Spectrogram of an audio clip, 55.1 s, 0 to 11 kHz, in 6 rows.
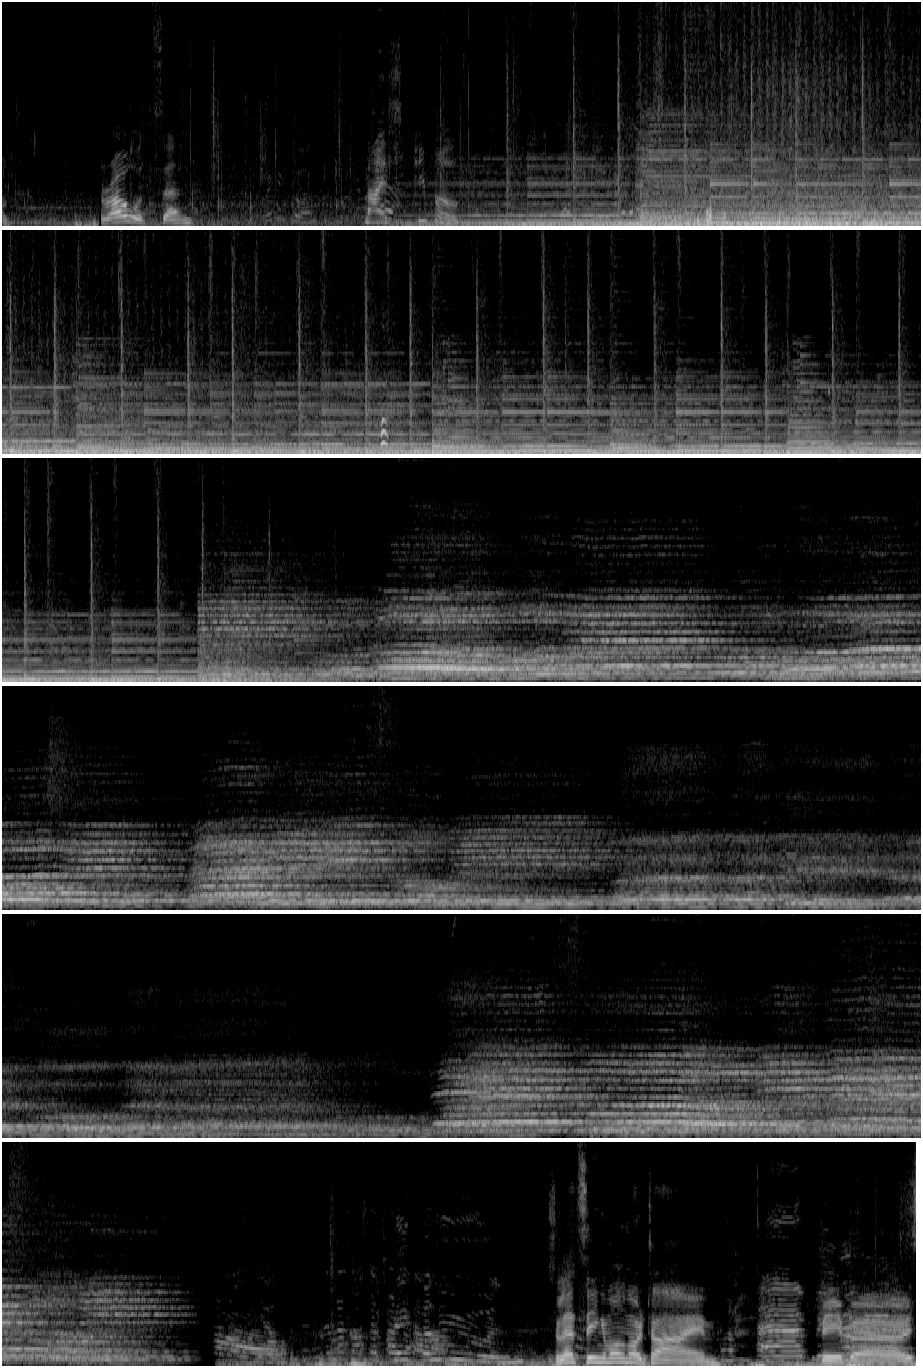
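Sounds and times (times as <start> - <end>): choir singing: 5.2 - 14.2, 20.3 - 48.0.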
